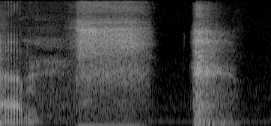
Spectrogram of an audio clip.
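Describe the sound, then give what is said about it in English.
A nervous person takes a deep breath: after a moment of talk comes a long, hissing inhale, a short pause, then a forceful, sigh-like exhale. “You took a deep breath. I'm nervous.”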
